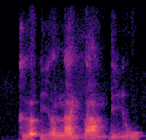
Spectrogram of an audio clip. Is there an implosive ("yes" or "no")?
yes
